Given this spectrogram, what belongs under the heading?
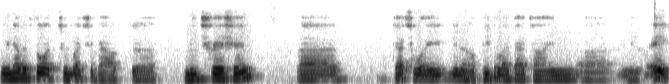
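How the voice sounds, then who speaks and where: At a fairly slow pace, a man with an American accent speaks in a somewhat breathy voice. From US Northeast, Brooklyn, New York. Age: 80s. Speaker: plant-based diet author. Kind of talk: interview. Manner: halting, many fillers.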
